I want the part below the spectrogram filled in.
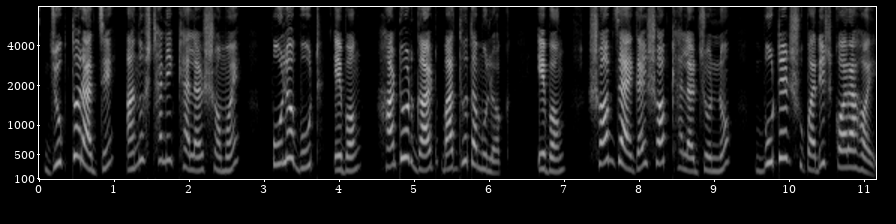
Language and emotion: Bengali, neutral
